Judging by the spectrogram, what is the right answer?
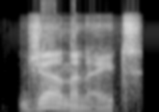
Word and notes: germinate: British English

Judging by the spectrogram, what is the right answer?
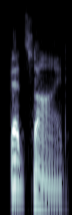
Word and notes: bedside: American English

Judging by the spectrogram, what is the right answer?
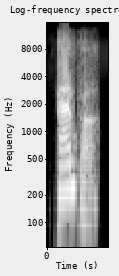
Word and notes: pamper: Indian

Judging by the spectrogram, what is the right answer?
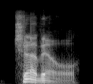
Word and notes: chervil: British English

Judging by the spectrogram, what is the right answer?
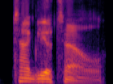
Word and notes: tagliatelle: British English

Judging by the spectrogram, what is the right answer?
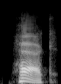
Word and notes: heck: American English

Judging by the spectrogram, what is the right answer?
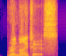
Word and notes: rhinitis: British English

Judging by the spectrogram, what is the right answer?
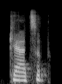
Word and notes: catsup: Indian

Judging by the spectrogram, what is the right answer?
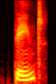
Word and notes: paint: Indian

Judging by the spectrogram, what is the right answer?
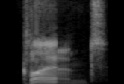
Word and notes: client: British English

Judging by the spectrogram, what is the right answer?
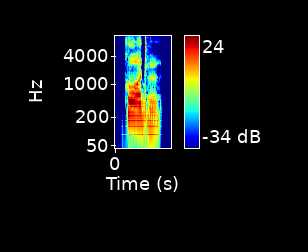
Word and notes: caudal: Indian

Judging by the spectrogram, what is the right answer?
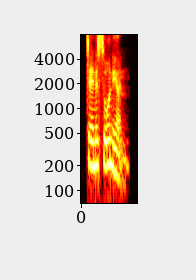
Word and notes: Tennysonian: Indian

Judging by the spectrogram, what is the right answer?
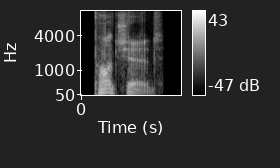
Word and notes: pochard: British English

